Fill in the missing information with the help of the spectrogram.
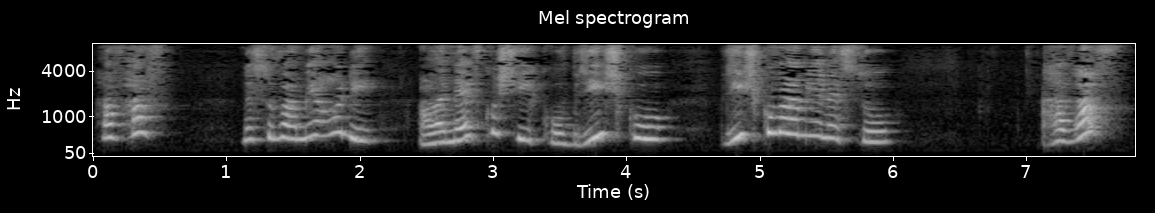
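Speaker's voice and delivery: high, loud yapping puppy voice with woofs; a puppy barking to mother in the kitchen; barking dog. A narrator's reading. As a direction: bark it happily like a proud little dog. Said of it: "a štěká".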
